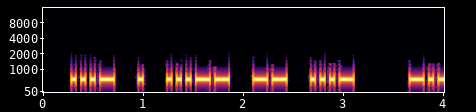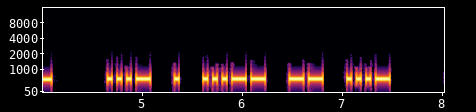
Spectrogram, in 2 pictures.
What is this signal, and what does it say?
Morse code, heard as a keyed tone, about 25 wpm, spaced as for 20 wpm, 590 Hz. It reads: VE3MV K VE3MV
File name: qso220b 20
